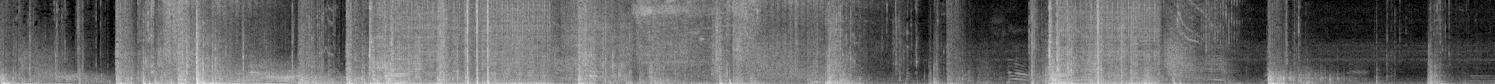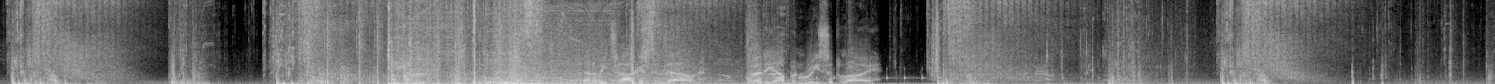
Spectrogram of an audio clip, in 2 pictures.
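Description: Gunfire rattles in loud, quick bursts.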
